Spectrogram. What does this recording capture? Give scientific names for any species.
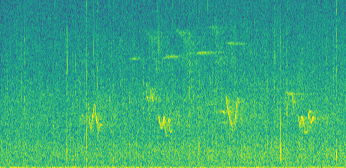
Vireo olivaceus, Setophaga fusca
